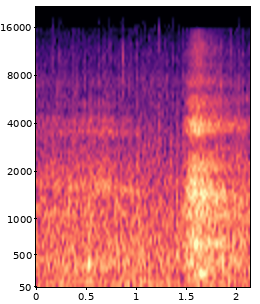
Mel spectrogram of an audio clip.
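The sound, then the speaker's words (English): Soft, steady rain hisses faintly and evenly throughout, swelling briefly a little louder near the end before settling back to a gentle patter. No voices are heard. “Oh, I love the rain, the sound of it.”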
